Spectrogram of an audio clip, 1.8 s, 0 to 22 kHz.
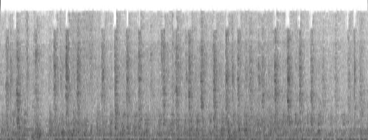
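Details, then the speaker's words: Polaris Ranger that was getting harder to start, after replacing a 200-cranking-amp battery with a 385-cranking-amp one: fires up readily into a steady, even low chug with no misses. Charging reads 14.3 V. Normal idle. "boy I like the way that fires up nobody will get stranded now down the road"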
